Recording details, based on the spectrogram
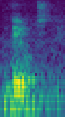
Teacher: Esse E tá descendo para o U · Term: ditongo decrescente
